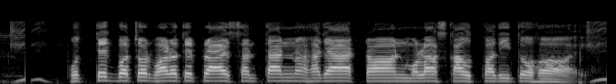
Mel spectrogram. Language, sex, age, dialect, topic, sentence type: Bengali, male, 46-50, Standard Colloquial, agriculture, statement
